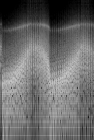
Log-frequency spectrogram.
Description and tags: I made this sound in a freeware VSTI (called fauna), and applied a little reverb.
alien, animal, animals, creature, critter, space, synth, synthesized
